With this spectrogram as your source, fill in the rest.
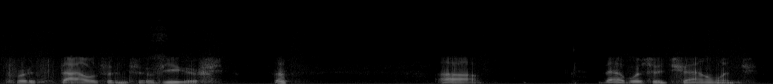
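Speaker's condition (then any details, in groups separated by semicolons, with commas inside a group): ALS; ALS diagnosed 2001, limb onset, muscle twitches and hand weakness at onset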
